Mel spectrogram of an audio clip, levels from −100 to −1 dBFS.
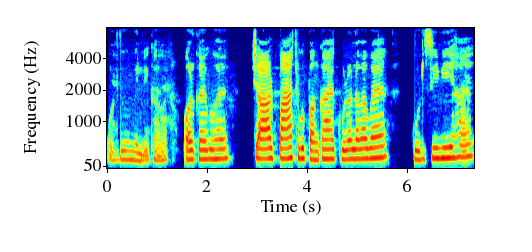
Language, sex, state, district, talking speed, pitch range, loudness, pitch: Hindi, female, Bihar, Muzaffarpur, 165 wpm, 195-225 Hz, -17 LUFS, 210 Hz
